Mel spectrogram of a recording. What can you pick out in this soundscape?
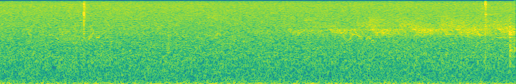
Ovenbird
